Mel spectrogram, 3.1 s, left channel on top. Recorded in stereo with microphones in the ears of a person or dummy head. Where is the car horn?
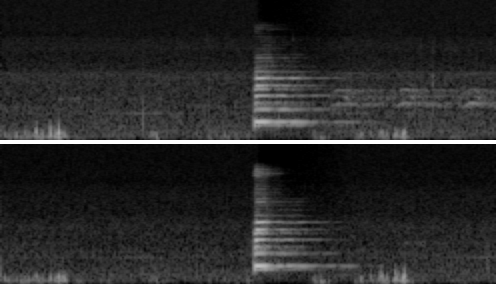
45° right (ahead or behind), 2.5 m.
